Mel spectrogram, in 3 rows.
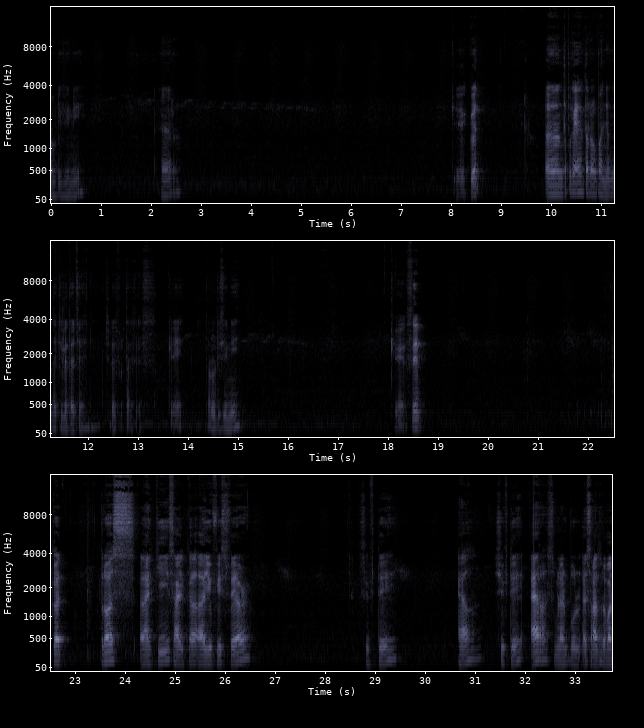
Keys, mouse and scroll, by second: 7.5 shift+middle click, 11.0 click, 12.0 Delete, 12.7 click, 13.3 click, 13.6 shift+middle click, 14.1 g, 15.9 click, 16.4 g, 19.1-19.8 scroll up 5, 19.3 shift+middle click, 20.0 g, 22.0-23.0 scroll down 5, 22.3 shift+middle click, 23.0 Tab, 23.4 Tab, 24.3 shift+a, 25.6 s, 28.1 shift+d, 31.2 shift+d, 32.0 r.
